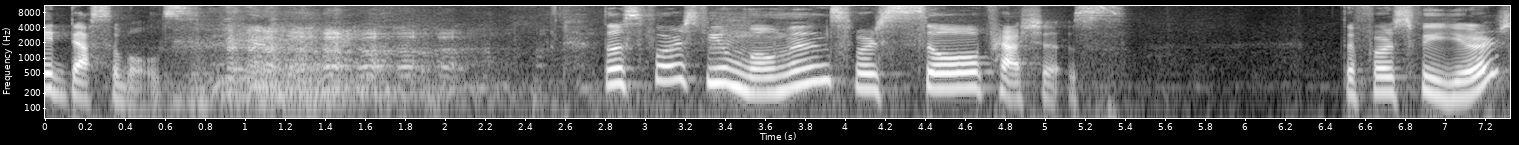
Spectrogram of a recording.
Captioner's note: laugh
